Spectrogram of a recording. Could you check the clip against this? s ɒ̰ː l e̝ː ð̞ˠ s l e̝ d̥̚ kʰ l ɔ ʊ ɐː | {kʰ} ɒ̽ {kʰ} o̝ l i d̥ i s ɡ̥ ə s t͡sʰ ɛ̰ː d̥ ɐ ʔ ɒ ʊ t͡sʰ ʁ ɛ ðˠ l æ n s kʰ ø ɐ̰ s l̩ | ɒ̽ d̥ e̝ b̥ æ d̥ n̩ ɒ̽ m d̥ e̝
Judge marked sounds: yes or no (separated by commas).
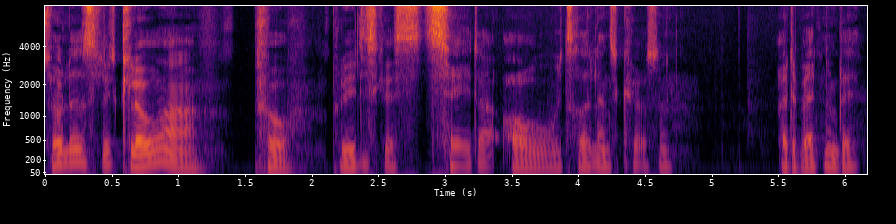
no, no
